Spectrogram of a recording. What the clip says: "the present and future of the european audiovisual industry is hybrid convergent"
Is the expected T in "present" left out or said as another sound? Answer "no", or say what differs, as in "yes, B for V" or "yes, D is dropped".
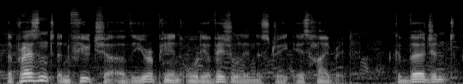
no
